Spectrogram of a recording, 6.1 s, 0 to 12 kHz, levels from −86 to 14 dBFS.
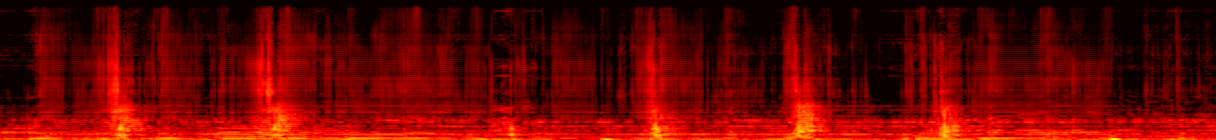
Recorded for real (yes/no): no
